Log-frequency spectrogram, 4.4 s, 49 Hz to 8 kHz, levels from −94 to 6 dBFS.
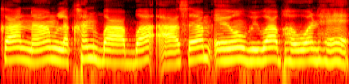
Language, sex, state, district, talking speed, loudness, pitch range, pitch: Hindi, male, Jharkhand, Deoghar, 125 wpm, -14 LUFS, 190-220 Hz, 205 Hz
